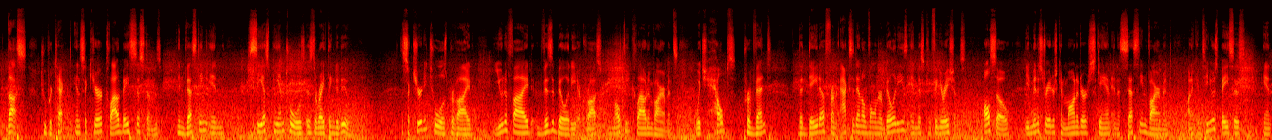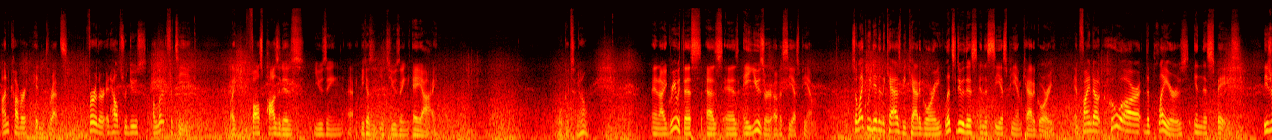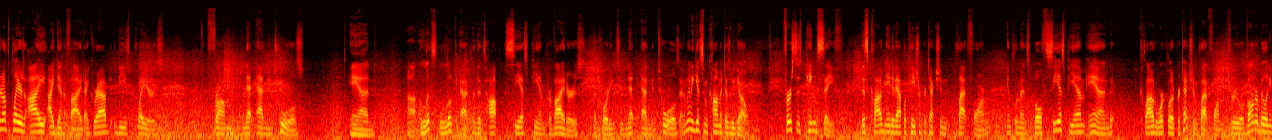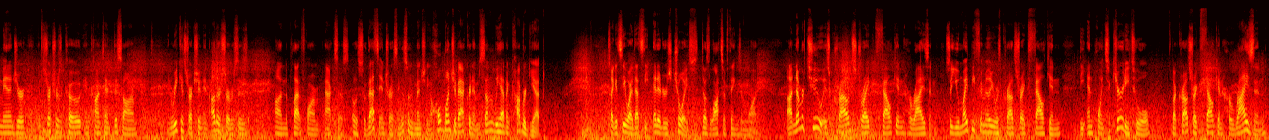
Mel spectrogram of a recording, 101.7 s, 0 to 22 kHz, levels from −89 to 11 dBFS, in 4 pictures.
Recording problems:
wind noise on the microphone; occasional gusts; 15 dB below the speech

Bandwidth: 17.5 kHz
